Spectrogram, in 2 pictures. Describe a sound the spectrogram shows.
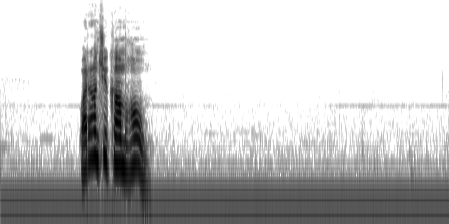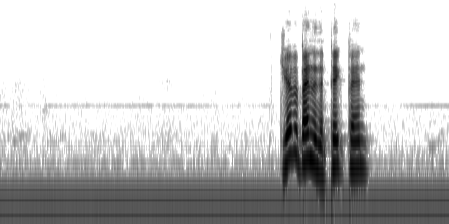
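A man speaks slowly and deliberately through a microphone, with long pauses.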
